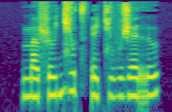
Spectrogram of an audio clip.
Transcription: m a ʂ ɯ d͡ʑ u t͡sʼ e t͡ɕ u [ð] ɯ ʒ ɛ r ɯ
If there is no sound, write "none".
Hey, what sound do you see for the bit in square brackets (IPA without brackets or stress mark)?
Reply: v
